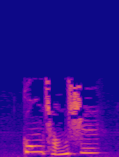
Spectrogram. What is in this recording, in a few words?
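"工程师", Mandarin Chinese; chinese-flashcards; hsk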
